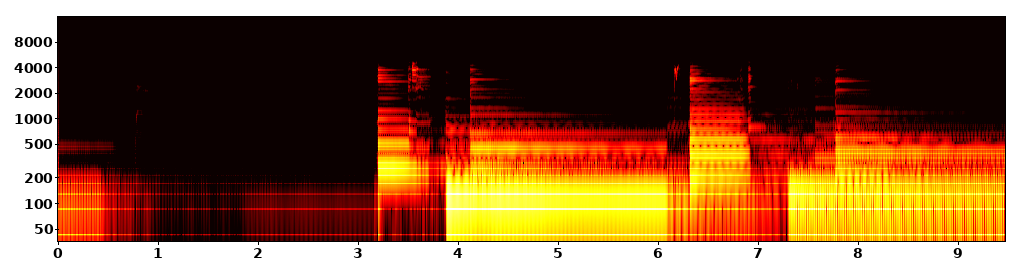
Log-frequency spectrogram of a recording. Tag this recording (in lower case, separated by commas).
effects unit, music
